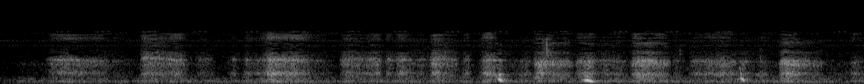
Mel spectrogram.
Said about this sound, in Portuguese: A ausência de luz, o ruído da respiração agonizante e o pavoroso silêncio fazem Flávia recuar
